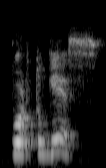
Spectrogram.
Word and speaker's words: português: Que outra palavra, por exemplo, português, né? Português também tem o som de E mesmo, né? Porque também ganhou já o acento aqui, então, português.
